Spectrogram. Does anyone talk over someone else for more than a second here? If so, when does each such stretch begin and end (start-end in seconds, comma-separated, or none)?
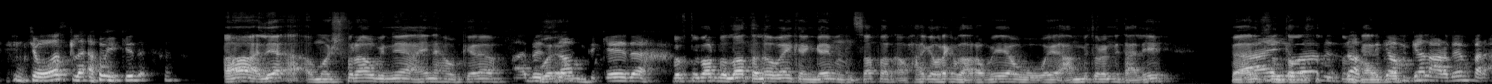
12.4-14.4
